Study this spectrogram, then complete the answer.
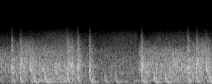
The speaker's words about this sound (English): Sarajevo continues to be pounded by Serb gunfire, causing yet another suspension in aid flights.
